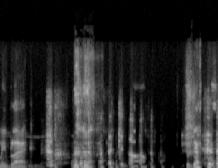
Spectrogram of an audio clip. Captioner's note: laughing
